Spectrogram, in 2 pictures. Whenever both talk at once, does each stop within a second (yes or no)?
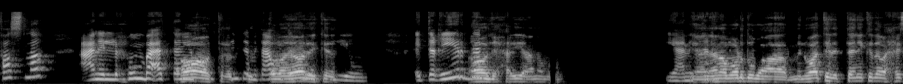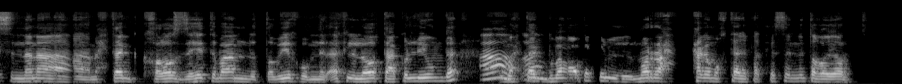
no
